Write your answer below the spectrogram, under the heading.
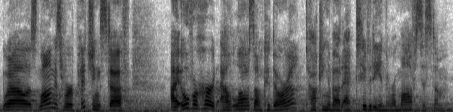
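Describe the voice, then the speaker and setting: An actress playing a sardonic, outspoken crew member in a video game, with a dry, sarcastic manner. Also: female voice, medium pitch, animated, brisk, fairly bright tone, slight background noise, natural voice. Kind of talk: video game cutscene acting.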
